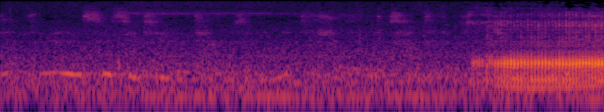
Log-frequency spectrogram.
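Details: Male Boston Terrier asleep, quiet steady breathing and faint murmuring, then a loud, humming, whistle-like snore begins and carries on to the end.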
